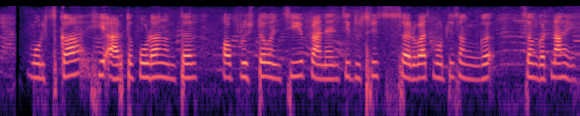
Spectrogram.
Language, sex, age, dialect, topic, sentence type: Marathi, female, 18-24, Varhadi, agriculture, statement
